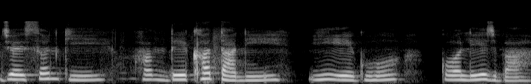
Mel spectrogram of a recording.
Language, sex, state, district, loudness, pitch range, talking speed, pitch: Bhojpuri, female, Uttar Pradesh, Deoria, -18 LUFS, 200-230 Hz, 100 wpm, 215 Hz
